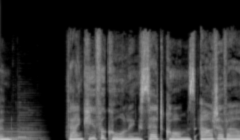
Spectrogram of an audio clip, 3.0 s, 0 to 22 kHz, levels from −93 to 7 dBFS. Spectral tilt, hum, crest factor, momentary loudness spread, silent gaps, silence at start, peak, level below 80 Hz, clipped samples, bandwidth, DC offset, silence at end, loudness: -4 dB/octave; none; 18 dB; 8 LU; 0.63-0.82 s; 0 s; -6 dBFS; -72 dBFS; under 0.1%; 17.5 kHz; under 0.1%; 0 s; -23 LUFS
